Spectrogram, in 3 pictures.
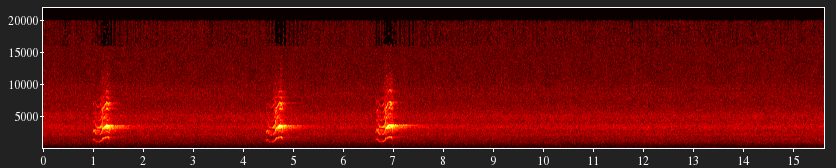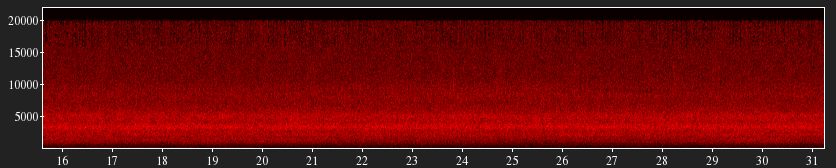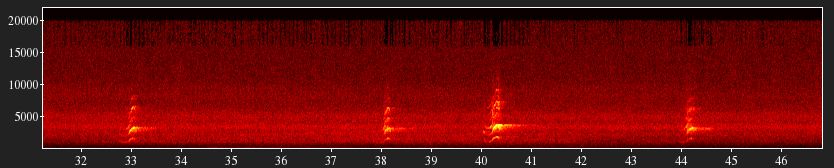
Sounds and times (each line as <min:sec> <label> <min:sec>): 0:01.0 Tawny owl 0:01.8
0:04.4 Tawny owl 0:05.3
0:06.6 Tawny owl 0:07.6
0:32.7 Tawny owl 0:33.7
0:37.9 Tawny owl 0:38.8
0:40.0 Tawny owl 0:41.1
0:43.7 Tawny owl 0:44.8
